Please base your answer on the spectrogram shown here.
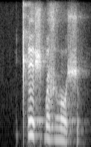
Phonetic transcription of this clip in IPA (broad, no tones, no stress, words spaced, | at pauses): kʼeʃɓəzɦoʃ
